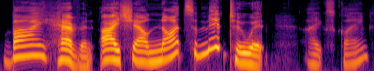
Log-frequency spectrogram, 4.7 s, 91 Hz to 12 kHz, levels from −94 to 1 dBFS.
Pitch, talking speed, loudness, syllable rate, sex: 215 Hz, 130 wpm, -18 LUFS, 3.8 syllables/s, female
